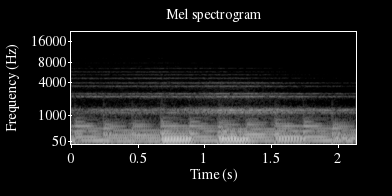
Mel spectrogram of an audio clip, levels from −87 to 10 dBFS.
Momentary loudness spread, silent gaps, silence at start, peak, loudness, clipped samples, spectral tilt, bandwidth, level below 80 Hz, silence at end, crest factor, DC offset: 8 LU; none; 0 s; -8 dBFS; -23 LUFS; under 0.1%; -10 dB/octave; 5.6 kHz; -32 dBFS; 0 s; 14 dB; 0.1%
